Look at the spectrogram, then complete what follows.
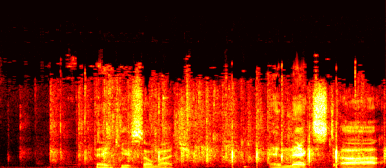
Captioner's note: audience applauding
